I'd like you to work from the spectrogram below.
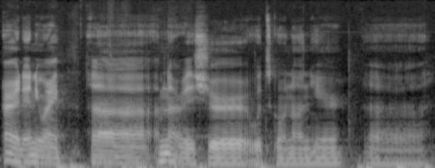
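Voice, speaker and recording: A man's voice: deep voice, steady tone, unhurried, a little hiss or hum. A man hosting a coding tutorial, hesitantly thinking aloud through source code with many fillers. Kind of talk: screen-recorded coding walkthrough.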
